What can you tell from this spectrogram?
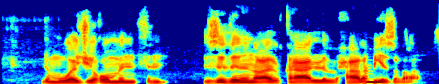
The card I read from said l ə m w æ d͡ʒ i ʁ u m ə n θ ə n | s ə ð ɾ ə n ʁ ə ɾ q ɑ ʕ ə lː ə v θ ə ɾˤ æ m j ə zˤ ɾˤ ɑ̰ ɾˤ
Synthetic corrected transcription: l ə m w æ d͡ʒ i ʁ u m ə n θ ə n | z ə ð ɾ ə n ʁ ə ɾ q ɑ ʕ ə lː ə v ħ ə ɾˤ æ m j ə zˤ ɾˤ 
